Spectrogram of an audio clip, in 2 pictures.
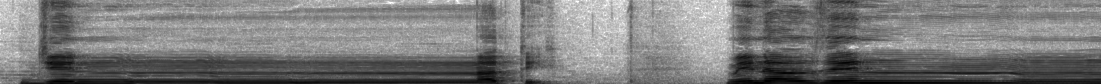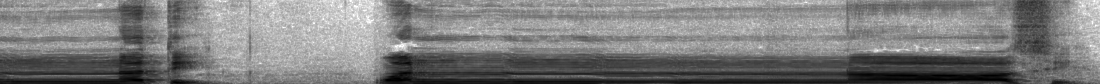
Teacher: মুখ খোলা রেখে গুণা হবে, নাকের ভিতরে গুনগুন করতে হবে, একটু বেশি সময় ধরে রেখে, অজীব গুণা।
